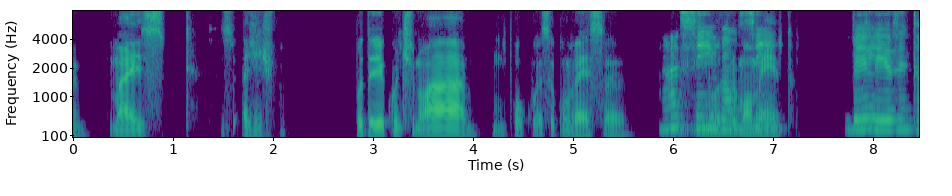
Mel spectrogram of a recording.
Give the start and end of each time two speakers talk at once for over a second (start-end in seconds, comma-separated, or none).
6.0-7.2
